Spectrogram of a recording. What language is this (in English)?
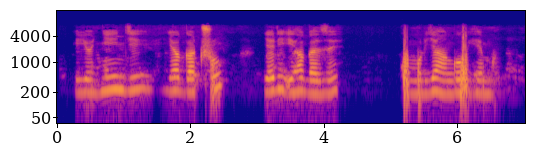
Kinyarwanda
